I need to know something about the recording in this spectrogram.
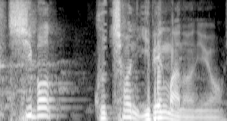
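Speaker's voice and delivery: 십억 구천이백만 said slowly and clearly; slow it down, 십억 first; careful final demo; slow model reading. Shown as a demonstration. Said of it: "오케이".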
